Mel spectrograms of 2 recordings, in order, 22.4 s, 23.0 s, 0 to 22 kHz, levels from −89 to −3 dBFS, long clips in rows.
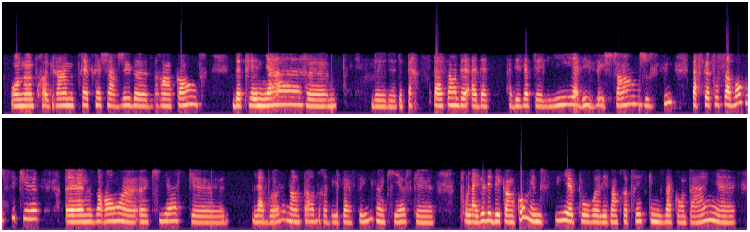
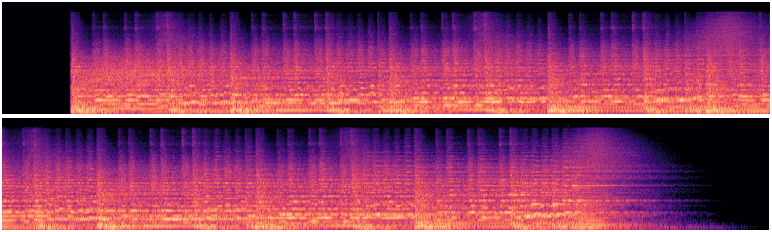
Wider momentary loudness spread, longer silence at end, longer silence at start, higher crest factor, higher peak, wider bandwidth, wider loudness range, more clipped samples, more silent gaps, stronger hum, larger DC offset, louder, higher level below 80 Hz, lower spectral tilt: first, 10 LU vs 4 LU; second, 0.2 s vs 1.8 s; second, 0.15 s vs 1.05 s; about the same, 16 dB vs 16 dB; about the same, 0 dBFS vs -2 dBFS; second, 4.2 kHz vs 15.5 kHz; first, 5 LU vs 1 LU; neither; neither; neither; neither; about the same, -17 LUFS vs -18 LUFS; second, -50 dBFS vs -28 dBFS; second, -4.5 dB/octave vs -6 dB/octave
